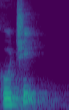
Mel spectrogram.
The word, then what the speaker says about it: CUT: In Brazil, we're focusing on CUT, which is pronounced Gucci.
